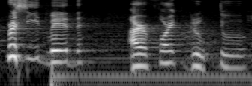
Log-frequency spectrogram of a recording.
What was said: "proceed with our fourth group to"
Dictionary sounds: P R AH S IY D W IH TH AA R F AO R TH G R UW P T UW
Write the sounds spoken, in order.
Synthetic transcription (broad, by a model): P R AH S IY D W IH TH AA R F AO R T G R UW P T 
